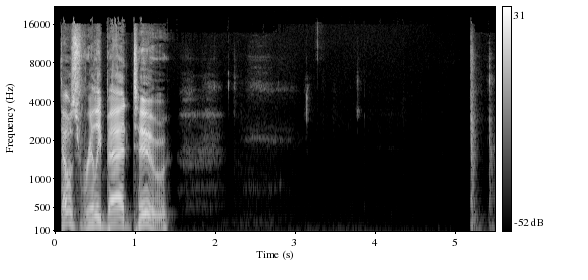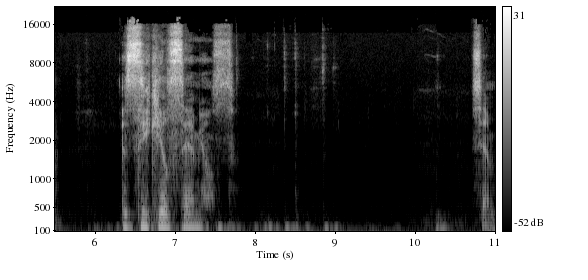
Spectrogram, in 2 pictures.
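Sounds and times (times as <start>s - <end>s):
speech: 0.1s - 1.5s, 6.4s - 7.8s, 10.8s - 10.9s
typing on a computer keyboard: 7.5s - 9.2s.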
